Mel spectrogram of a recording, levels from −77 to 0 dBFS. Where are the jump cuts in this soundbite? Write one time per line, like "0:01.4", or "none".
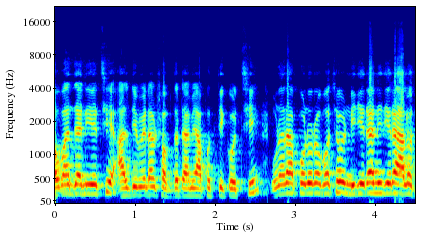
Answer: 0:02.6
